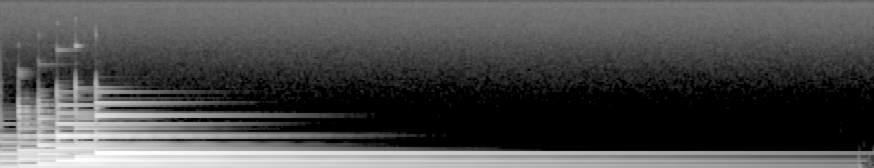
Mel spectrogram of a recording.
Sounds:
keyboard (musical), piano, musical instrument, music

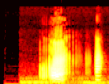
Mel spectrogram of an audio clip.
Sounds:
fart

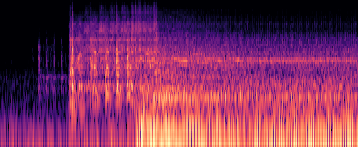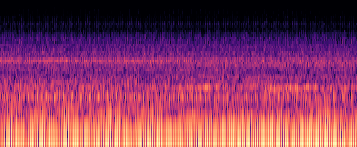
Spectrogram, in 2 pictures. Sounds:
engine

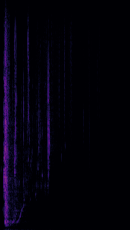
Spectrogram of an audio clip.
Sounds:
liquid, water, splatter, raindrop, rain

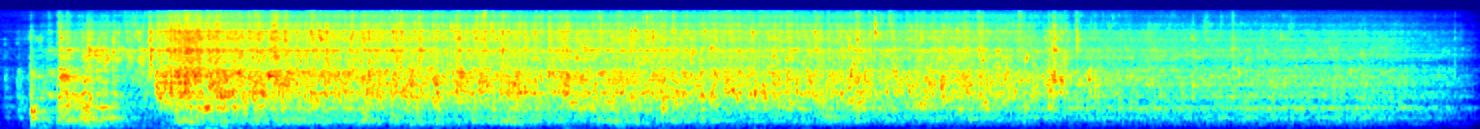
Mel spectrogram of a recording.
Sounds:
home sounds, toilet flush

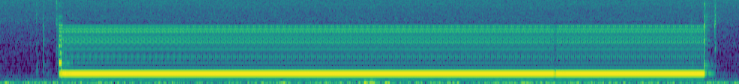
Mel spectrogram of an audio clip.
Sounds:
alarm, telephone

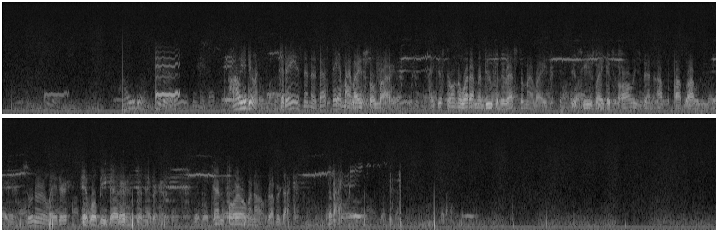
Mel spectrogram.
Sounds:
alarm, telephone

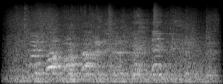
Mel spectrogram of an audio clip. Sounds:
laughter, human voice

